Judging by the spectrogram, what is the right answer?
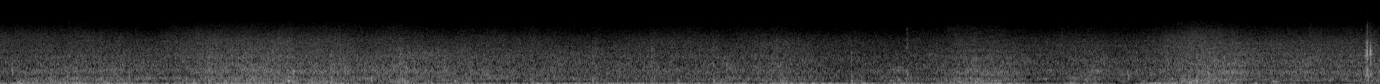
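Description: Sea waves washing ashore, swelling and fading every few seconds, with wind on the microphone. A single sharp click near the end.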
